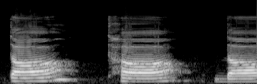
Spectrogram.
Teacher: ত থ দ এগুলো হচ্ছে দন্তন বর্ণ। অর্থাৎ যেগুলো দন্ত বা দাঁতের কাছাকাছি থেকে উচ্চারিত হয়।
